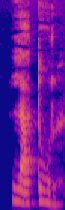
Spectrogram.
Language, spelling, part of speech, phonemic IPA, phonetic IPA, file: Marathi, लातूर, proper noun, /la.t̪uɾ/, [la.t̪uːɾ], LL-Q1571 (mar)-लातूर.wav
- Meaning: 1. Latur, Lattaluru (a city in Marathwada, Maharashtra, India) 2. Latur (a district of Maharashtra, India)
